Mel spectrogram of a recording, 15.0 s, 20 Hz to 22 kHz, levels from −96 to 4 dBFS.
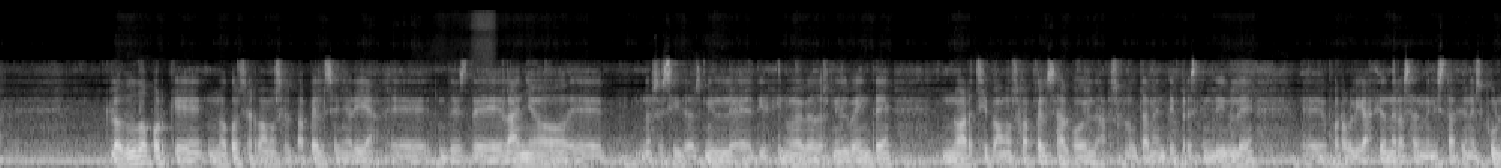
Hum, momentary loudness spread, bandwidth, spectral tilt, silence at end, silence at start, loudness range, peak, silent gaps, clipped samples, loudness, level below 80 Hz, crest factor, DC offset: none; 7 LU; 6 kHz; -9.5 dB/octave; 0 s; 0 s; 1 LU; -4 dBFS; none; under 0.1%; -22 LUFS; -40 dBFS; 18 dB; under 0.1%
